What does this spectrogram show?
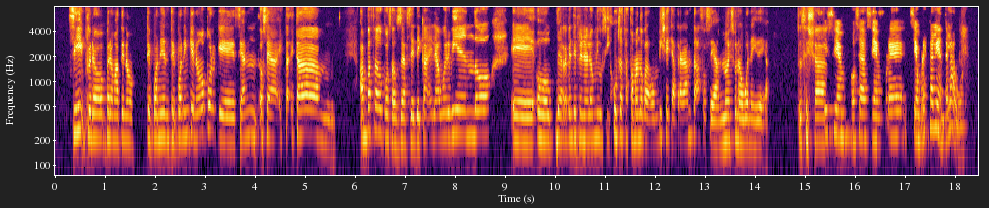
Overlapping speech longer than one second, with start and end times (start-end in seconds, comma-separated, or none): none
